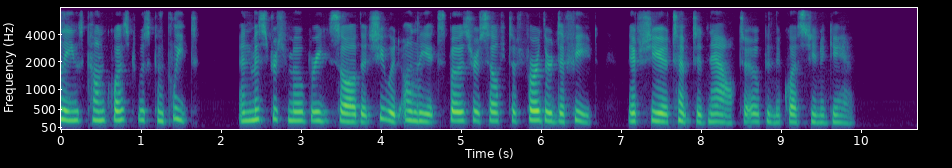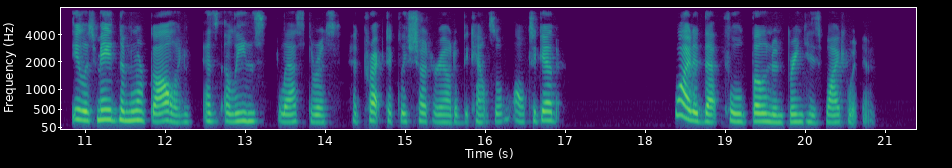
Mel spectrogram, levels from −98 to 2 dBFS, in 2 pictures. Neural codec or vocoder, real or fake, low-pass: autoencoder, 22.05 kHz, a latent of 192 numbers a frame, VITS, trained on one speaker; fake; 7.2 kHz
